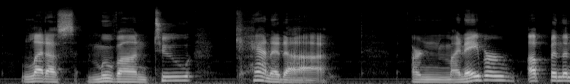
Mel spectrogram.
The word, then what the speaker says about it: Canada: Let us move on to Canada.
